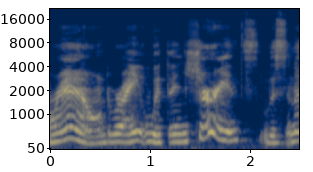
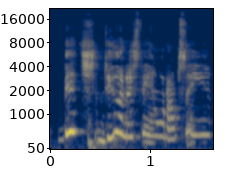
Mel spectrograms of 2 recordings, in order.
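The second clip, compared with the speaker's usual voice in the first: high-pitched disbelieving rant, much higher; exasperated outburst; 9 semitones higher than usual. Real, not acted. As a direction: burst out in fed-up disbelief, voice jumping way up.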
